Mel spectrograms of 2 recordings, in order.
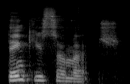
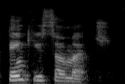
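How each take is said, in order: Both takes have the same delivery.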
